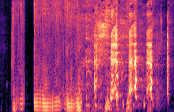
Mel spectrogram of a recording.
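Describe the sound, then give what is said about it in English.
A voice makes a buzzing, drawn-out fart imitation with the lips, loud, followed by a few seconds of garbled vocal noises and what sounds like snickering. “It is a smelly fart.”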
